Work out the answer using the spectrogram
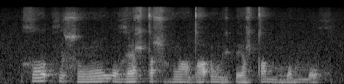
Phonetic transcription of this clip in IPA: x ɤː ʔ x u s õː w o ɣ ɛ ʒ dˤ ʏ ɬ ɦ õː dˤ e ʔ õː ʒ ʔ e ʒ tˤ u mː ɔ mː o x

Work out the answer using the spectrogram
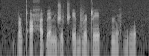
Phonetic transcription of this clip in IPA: p e˦ ɳ qʼ ɛ˦ ħ ɛ˨ ɓ ɛ˨ n d͡ʒ œ˨ t͡ʃʼ e˦ b v ɛ˨ ʈ e˦ | ɳ o̤˦ ħ b o̤˦

